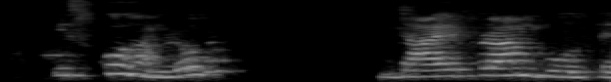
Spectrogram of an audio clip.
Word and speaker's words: diaphragm: तो इस स्ट्रक्चर को आप लोग लेवल कर लेंगे, DIAPHRAGM, जी साइलेंट होता है यहाँ पे। डायफ्राम लिख लेंगे बाद में,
